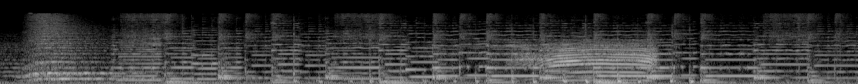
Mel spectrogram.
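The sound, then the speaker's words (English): A cow moos loudly, a long drawn-out bellow rising and falling, set against a busy, rhythmic musical backing. No one speaks. “To this day, I don't know if they were mad that I wasn't a butcher, or that I brought a cow into the shop.”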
